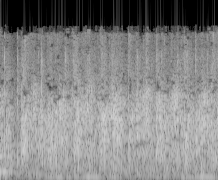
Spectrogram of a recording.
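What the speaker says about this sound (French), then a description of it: "Alors, on peut l'applaudir, s'il vous plaît." Dense audience applause filling the whole stretch, even and continuous at moderate distance.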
